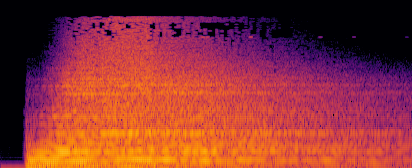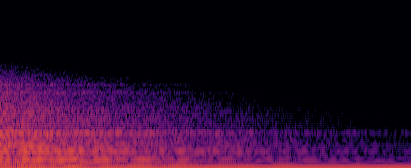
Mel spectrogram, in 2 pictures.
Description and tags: Entirely made with a synth and post-processing fx.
